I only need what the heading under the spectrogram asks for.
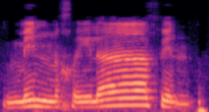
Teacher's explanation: نون ساکن کے بعد حروف حلقی میں سے خا آ رہا ہے تو یہاں پہ اظہار کریں گے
